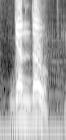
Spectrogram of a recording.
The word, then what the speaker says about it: John Doe: Doe, no me acuerdo cómo, se, cómo lo pronuncian. – John Doe. John Doe, se pronuncia.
